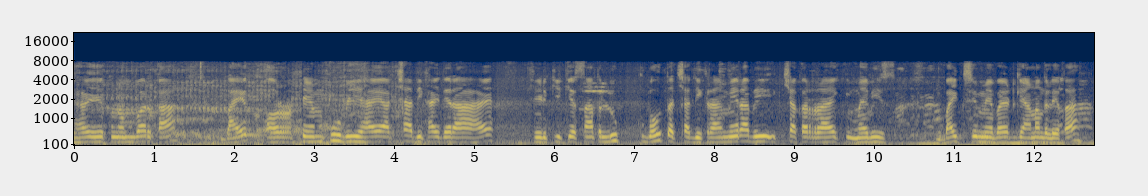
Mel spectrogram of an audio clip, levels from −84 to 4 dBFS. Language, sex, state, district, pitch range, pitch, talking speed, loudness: Hindi, male, Chhattisgarh, Balrampur, 165-180 Hz, 175 Hz, 185 wpm, -14 LUFS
